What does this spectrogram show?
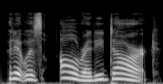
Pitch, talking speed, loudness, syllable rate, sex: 225 Hz, 185 wpm, -15 LUFS, 5.3 syllables/s, female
